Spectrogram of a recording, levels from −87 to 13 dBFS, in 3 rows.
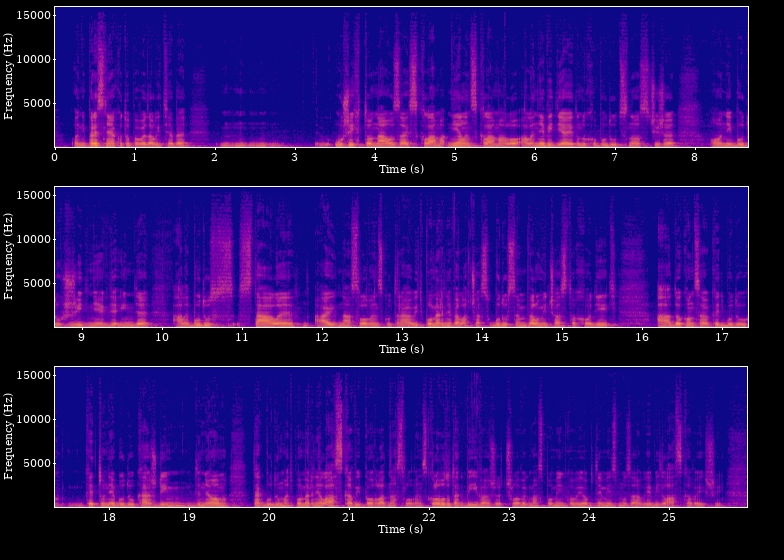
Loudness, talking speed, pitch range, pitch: -27 LUFS, 165 wpm, 85-110 Hz, 95 Hz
